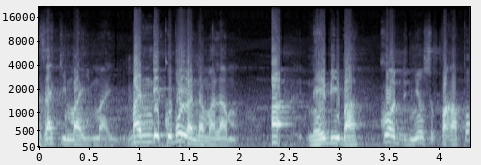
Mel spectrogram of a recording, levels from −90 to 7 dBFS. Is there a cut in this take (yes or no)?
yes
